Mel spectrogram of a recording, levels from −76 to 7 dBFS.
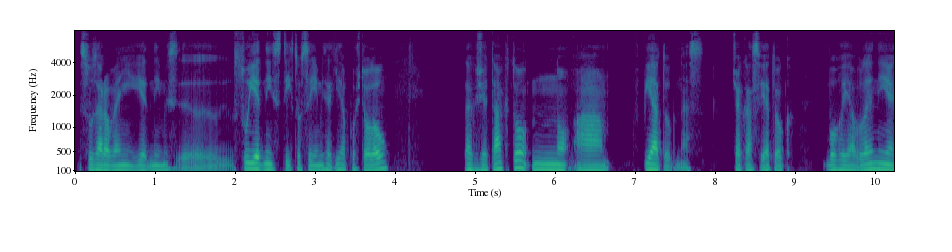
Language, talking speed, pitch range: Slovak, 110 wpm, 105-115 Hz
